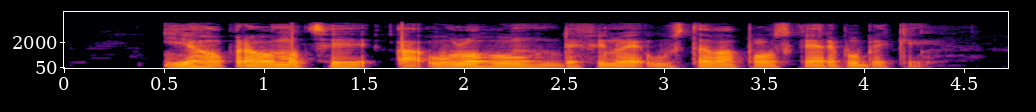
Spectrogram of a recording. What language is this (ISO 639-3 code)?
ces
